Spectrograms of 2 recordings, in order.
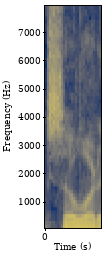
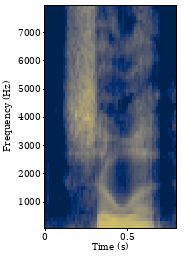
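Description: First: It sounds dismissive, as if nothing matters. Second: It sounds like a sincere, open question.

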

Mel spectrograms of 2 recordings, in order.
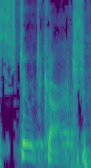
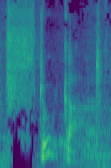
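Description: First: It is said with an English-style pronunciation. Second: It is said with a German-style pronunciation. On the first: This is how English speakers usually say it. "And we say Stuttgart" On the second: This is the local, native way to say it. "I don't know if I can say it correctly. I need Helga's help here"

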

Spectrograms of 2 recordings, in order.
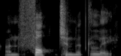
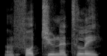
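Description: First: The stress falls on the second syllable. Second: The stress falls on a syllable other than the second. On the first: The speaker calls it right. "The emphasis actually is in the second syllable" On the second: The speaker calls it wrong. "they put the emphasis in the wrong syllable"

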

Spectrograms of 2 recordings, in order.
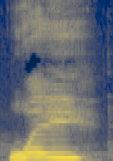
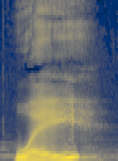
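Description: First: The pitch stays high and level. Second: The pitch rises from mid to high.

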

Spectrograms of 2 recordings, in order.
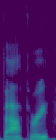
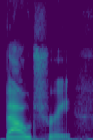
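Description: First: The name is pronounced the English way. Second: The name is pronounced the Hungarian way. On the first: "the English pronunciation of her name is" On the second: "her Hungarian name is"

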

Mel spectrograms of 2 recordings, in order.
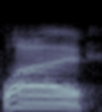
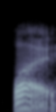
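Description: First: It is said in a scary, angry voice. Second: It is said in a flat robotic voice.

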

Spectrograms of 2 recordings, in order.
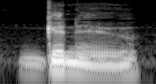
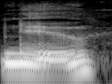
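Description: First: The word begins with a sounded G. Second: The word begins with an N sound. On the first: "as I pronounced it earlier" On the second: "It's actually pronounced new"

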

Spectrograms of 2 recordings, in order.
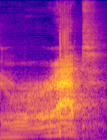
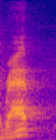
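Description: First: The word is drawn out long. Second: The word is said short and quick.

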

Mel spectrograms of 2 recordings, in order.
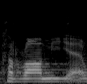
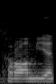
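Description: First: The r sound is doubled and held longer. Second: The r sound is short and single. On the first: The speaker calls it wrong. "not karamiya, with the shadda on the ra" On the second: The speaker calls it right. "the correct term is"

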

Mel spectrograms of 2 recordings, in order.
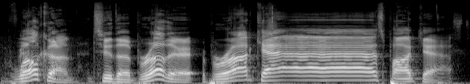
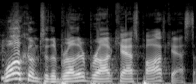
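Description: First: It is said in a put-on news-anchor voice. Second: It is said in a normal speaking voice.

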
